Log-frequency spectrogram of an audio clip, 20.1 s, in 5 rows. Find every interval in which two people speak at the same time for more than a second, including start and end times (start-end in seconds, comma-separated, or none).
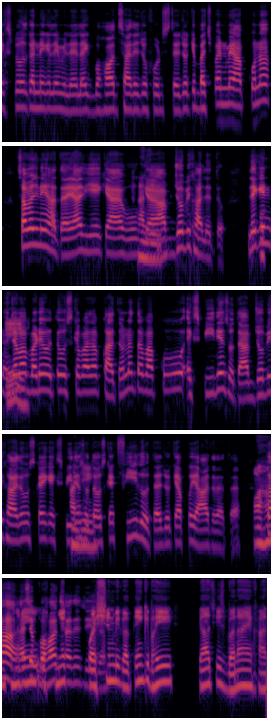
16.1-17.8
